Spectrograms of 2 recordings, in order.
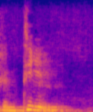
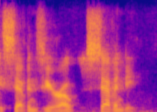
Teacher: you really need to be careful to give primary stress to teen at the end to differentiate it between 70.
